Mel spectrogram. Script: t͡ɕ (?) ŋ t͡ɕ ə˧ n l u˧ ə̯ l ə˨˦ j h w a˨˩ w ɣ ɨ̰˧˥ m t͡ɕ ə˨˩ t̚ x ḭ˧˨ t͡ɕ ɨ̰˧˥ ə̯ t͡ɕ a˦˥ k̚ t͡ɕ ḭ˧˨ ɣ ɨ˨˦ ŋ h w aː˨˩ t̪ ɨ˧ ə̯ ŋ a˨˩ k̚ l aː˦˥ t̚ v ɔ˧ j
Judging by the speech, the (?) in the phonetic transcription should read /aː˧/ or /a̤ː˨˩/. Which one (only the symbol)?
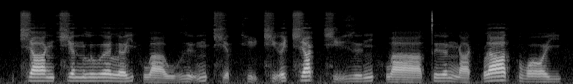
aː˧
